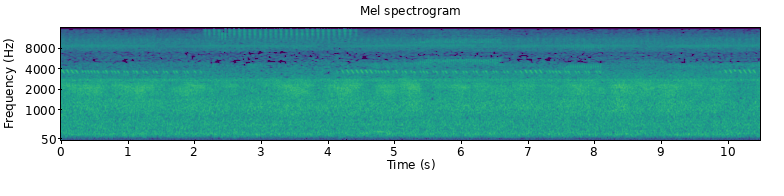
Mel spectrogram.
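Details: Many insects singing together: a shrill hum throbbing in regular swells, a very high rapid ticking trill early on, and a thin buzzing pulse coming and going above, all over a continuous hiss.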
